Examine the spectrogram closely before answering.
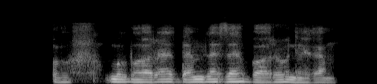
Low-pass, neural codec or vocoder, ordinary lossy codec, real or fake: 7.2 kHz; codec, 16 kHz, 0.8 kbps, ZipCodec; Opus, 32 kbps; fake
